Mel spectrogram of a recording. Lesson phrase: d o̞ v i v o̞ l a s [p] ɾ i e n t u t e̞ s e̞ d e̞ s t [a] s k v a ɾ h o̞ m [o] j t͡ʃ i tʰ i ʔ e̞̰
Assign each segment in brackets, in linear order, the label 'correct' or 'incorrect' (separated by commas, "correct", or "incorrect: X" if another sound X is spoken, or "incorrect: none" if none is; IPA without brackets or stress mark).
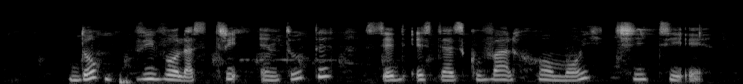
incorrect: t, correct, correct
